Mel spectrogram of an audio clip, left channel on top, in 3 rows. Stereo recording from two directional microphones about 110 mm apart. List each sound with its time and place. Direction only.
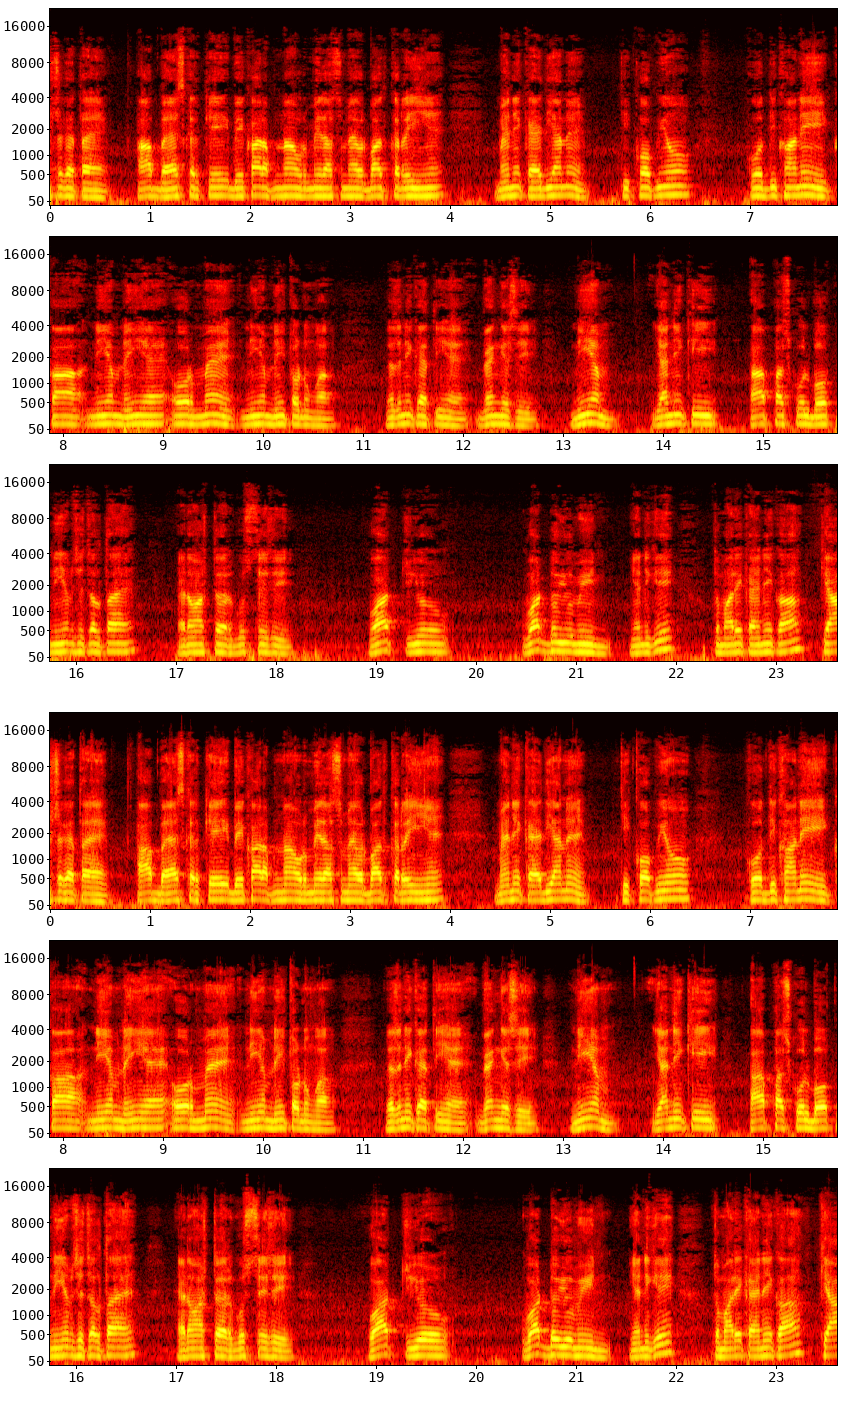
0.2 s speech: 50° right (ahead or behind)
